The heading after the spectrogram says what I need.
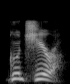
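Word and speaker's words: ゴジラ: Or should I say Gojira? Since that is admittedly a very poor pronunciation of the Japanese version. Gojira. It is Gojira in the original Japanese.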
